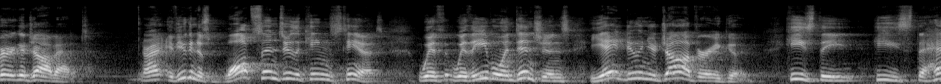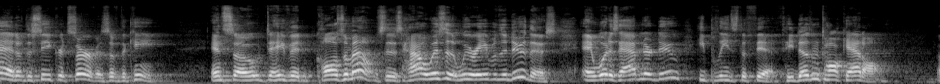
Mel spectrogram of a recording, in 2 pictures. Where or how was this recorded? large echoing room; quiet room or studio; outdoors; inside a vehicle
large echoing room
